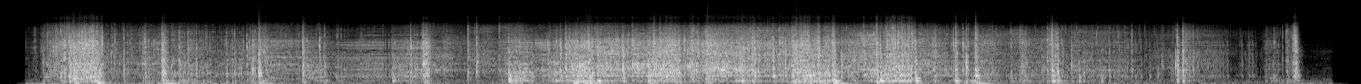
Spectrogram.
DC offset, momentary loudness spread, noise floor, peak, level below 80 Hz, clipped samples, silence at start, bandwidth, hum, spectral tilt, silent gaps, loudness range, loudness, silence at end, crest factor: under 0.1%; 16 LU; -37 dBFS; 0 dBFS; -28 dBFS; under 0.1%; 0.25 s; 10.5 kHz; none; -5 dB/octave; none; 9 LU; -13 LUFS; 0.3 s; 14 dB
